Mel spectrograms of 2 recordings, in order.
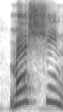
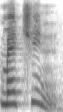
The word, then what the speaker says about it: machine: இப்போ இங்கே இருக்கிறது மெஷின், நாட் மெச்சின். இப்போ நாங்கள் எங்களோட மைண்டுக்குள்ளே சிஹெச் வந்தால் அது ச சவுண்ட் அப்படின்ற ஒரு மைண்ட் செட்டப்பில் இருந்தோம்னு சொன்னால் எப்படி வாசிப்போம்?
